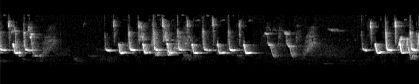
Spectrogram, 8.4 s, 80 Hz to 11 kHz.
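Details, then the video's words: Singing coal tit, 2020: quick series of piercing, high, down-slurred paired notes in three bouts with quiet gaps between them, against a silent background. "진박새, 여러번 듣기, 곤충소리, 새소리"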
